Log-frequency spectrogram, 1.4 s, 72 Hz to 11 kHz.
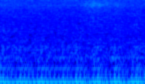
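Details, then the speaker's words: Honda EU2200i dual-fuel inverter generator running inside truck camper compartment, heard from inside the camper: deep steady drone with faint buzzy rattle from the enclosure; generator itself running fine. "But there is a drone and a rattle to it while it's running inside the compartment."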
